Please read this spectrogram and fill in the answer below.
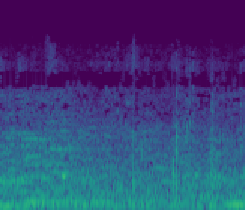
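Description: Background chatter of several voices, with no clear words, over a steady low street rumble.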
